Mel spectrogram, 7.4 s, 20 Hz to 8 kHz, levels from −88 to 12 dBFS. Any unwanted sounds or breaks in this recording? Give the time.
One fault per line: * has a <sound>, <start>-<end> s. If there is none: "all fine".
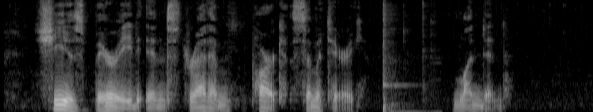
* has a thud, 4.8-5.5 s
